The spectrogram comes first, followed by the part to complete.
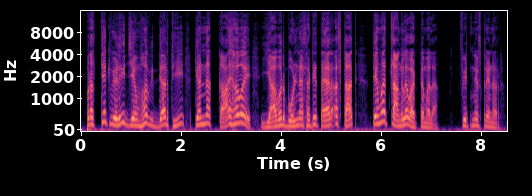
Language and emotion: Marathi, happy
